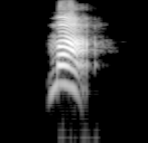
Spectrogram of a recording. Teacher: It's like if our plane is going to do a crash landing, it quickly goes from a high altitude down to the ground, and your voice does the same thing. It starts off high, makes a forceful sound, but quickly falls and fades. Ma. Imagine when you're a teenager and your parents came to nag you, you'd probably get really frustrated and annoyed, and then you would say, "What?" And that's exactly the quickly falling tone we're looking here.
